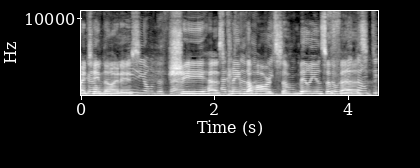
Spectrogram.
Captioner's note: speaking French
